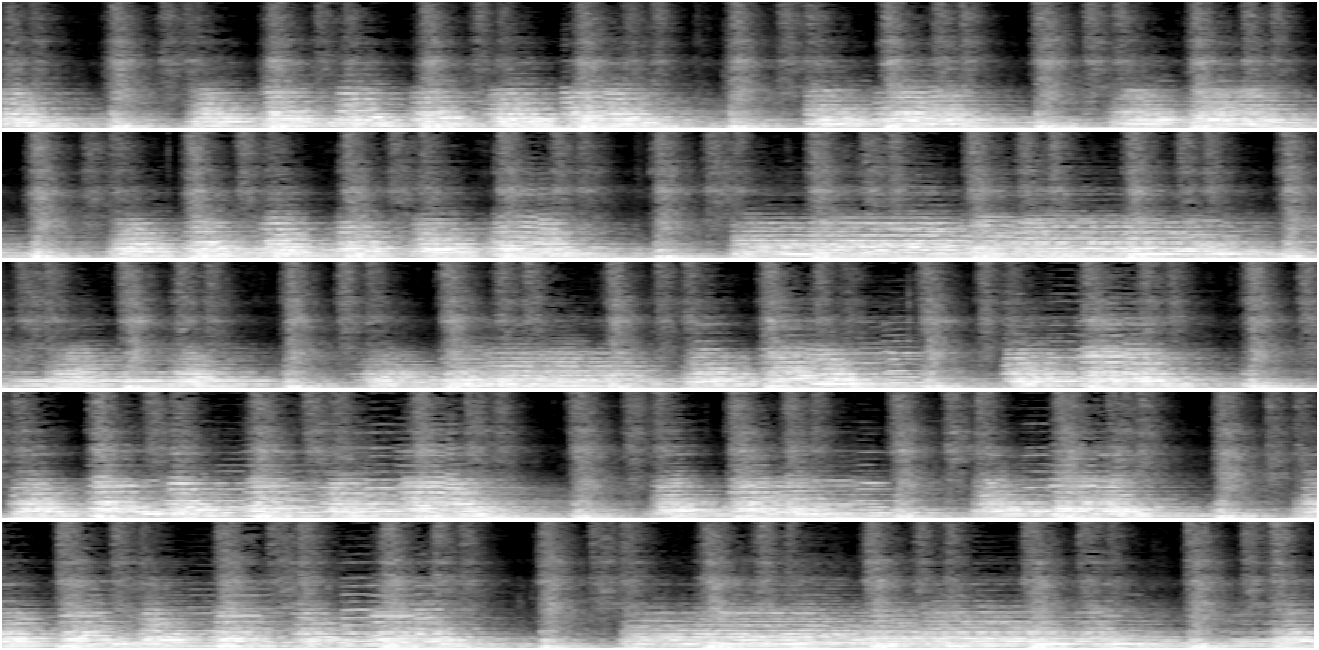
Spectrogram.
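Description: High school stage band (jazz big band) playing a swing chart built on a blues form: saxophones, trumpets and trombones over a steady swing beat.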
